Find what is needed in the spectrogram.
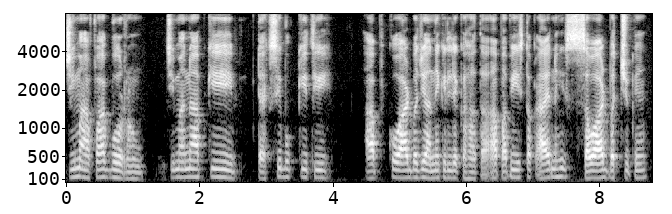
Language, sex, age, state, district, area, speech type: Urdu, male, 18-30, Maharashtra, Nashik, rural, spontaneous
